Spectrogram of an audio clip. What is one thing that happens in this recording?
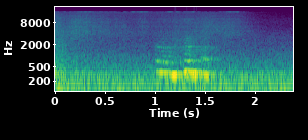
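A teenage boy murmurs softly nearby.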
